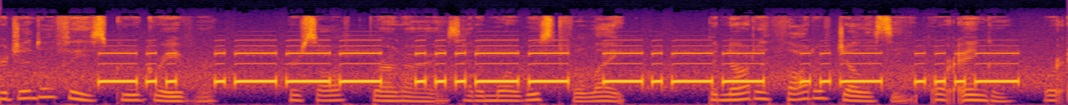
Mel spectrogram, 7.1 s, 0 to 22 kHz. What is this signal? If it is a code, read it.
Morse code, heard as a keyed tone, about 18 wpm, 910 Hz, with radio static and speech in English. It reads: DJ3YUV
